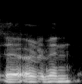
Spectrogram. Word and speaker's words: Elvin: fold um so my name is Irwin or Elvin in in Turkish pronunciation I was born in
